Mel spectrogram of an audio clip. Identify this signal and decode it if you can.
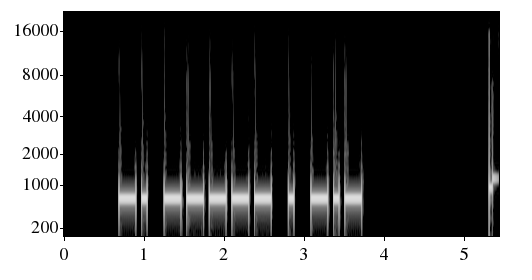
Morse code, heard as a keyed tone, about 17 wpm, 700 Hz. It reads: N0EK
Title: USA Call Signs - 4x Character Spacing - 17wpm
